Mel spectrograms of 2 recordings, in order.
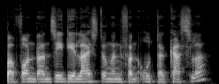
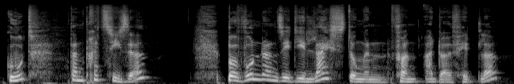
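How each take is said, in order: First: The question thrown back, stress on "die"; mocking echo. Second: Higher, pointed female interviewer voice with stress on "bewundern"; impatient reporter, "bewundern" weighted; pressing journalist. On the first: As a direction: parrot her question with a sly lean on "die". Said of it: "mirrors her question". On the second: Acted. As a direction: push the question hard, leaning on "bewundern".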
